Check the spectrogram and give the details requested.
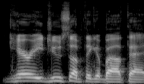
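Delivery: ordinary delivery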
